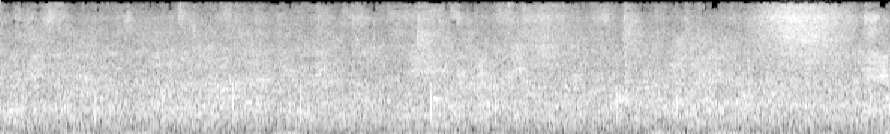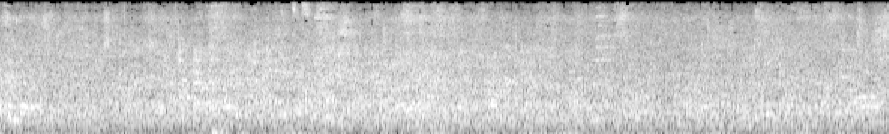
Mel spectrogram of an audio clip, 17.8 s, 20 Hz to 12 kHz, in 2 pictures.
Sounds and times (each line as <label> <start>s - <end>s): Walk 0.0s - 5.5s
